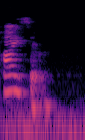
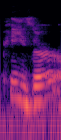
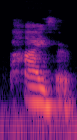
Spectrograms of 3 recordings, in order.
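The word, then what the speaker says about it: Peiser: she had chosen to do it i'm piser a lot of people mispronounce pizzer they say peaser or something else but it's piser p-e-i-s-e and there's making sure we know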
